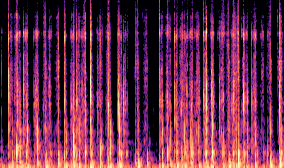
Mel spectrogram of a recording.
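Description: Fingertips with long painted nails type fast on a full-size plastic mechanical keyboard with white and blue hollow keycaps on switches and a blue backlit case. A dense run of short, clacky keystrokes with a deep, hollow low end and quick decay, pausing briefly near the middle before the rapid typing resumes.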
